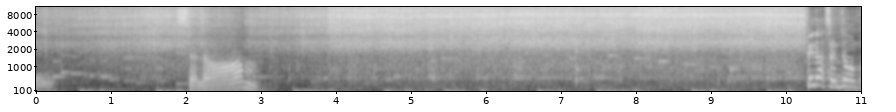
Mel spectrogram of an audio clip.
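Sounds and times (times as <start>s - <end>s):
food sizzling in a frying pan: 0.0s - 11.0s
wooden spatula stirring and scraping: 3.2s - 8.3s.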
